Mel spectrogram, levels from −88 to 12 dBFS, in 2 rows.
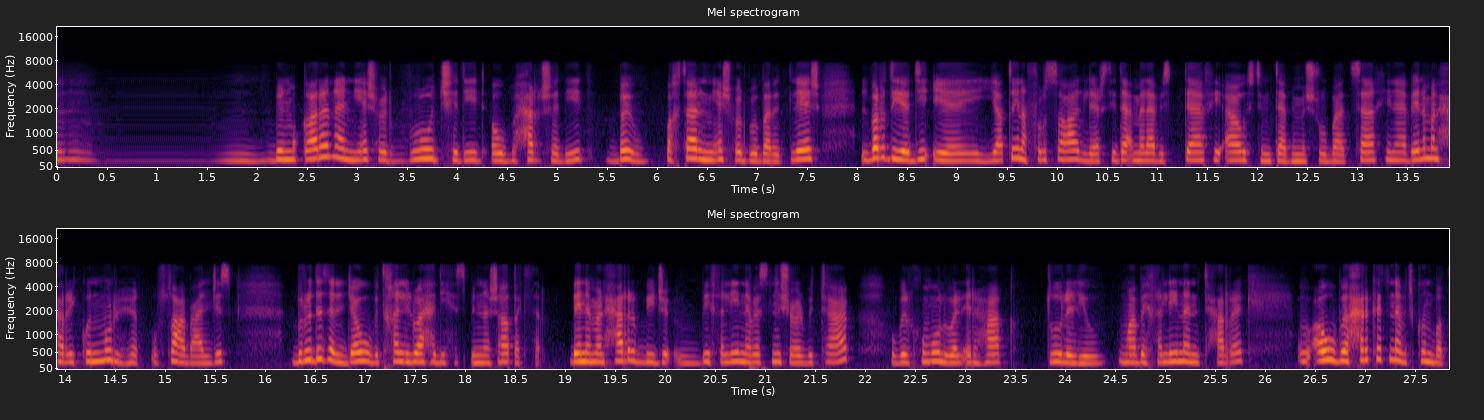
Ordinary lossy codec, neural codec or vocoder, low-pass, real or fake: none; codec, 16 kHz, about 1 kbps, DyCAST, with the encoder's durations; none; fake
